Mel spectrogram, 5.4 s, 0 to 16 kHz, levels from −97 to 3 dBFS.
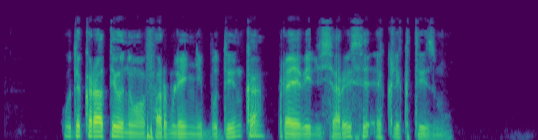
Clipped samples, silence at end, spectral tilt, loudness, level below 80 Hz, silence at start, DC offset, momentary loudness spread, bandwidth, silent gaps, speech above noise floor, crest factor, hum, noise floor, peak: under 0.1%; 0.9 s; -5.5 dB/octave; -22 LUFS; -44 dBFS; 0.65 s; under 0.1%; 12 LU; 9.6 kHz; none; 67 dB; 20 dB; none; -88 dBFS; -2 dBFS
